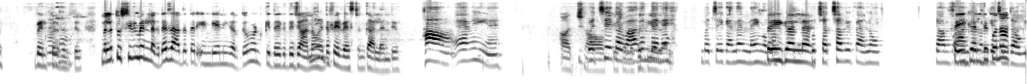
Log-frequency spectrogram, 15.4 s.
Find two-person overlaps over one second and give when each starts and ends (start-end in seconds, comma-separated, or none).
none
